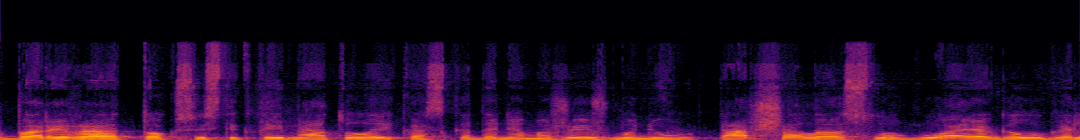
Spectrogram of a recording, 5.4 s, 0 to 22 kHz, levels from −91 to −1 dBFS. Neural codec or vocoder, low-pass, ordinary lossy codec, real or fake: vocoder, 44.1 kHz, 128 mel bands, Pupu-Vocoder; 14.4 kHz; Opus, 16 kbps; fake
